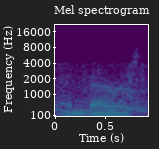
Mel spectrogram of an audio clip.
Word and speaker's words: embarrassed: I get embarrassed. Embarrassed. Embarrassed. All right. Emphasis is on the second syllable.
